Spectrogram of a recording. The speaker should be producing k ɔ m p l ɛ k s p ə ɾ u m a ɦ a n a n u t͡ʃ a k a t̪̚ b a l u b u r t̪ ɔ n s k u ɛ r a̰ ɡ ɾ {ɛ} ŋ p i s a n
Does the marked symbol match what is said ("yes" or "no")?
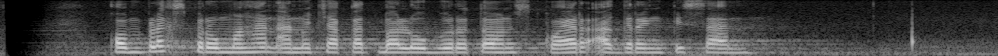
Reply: yes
